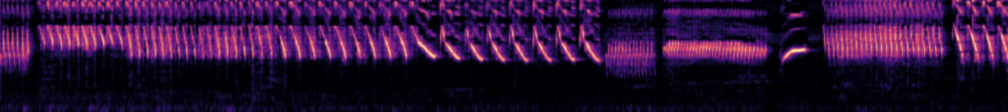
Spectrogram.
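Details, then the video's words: Indonesian local canary giving a training song for young birds and birds that have stopped singing: fast rattling rolls give way to a series of steep downward-sweeping whistles, then buzzy trills and a single rising note, all high and rapid. "PANCINGAN KENARI MACET BUNYI.. PANCINGAN KENARI PAUD BELAJAR BUNYI"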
